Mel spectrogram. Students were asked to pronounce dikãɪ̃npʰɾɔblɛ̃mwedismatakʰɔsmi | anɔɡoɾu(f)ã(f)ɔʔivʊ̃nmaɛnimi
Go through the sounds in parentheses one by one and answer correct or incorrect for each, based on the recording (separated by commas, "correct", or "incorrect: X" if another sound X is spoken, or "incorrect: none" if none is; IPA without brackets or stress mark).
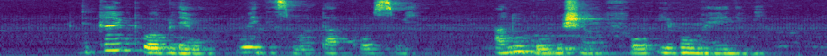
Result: incorrect: ʃ, correct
